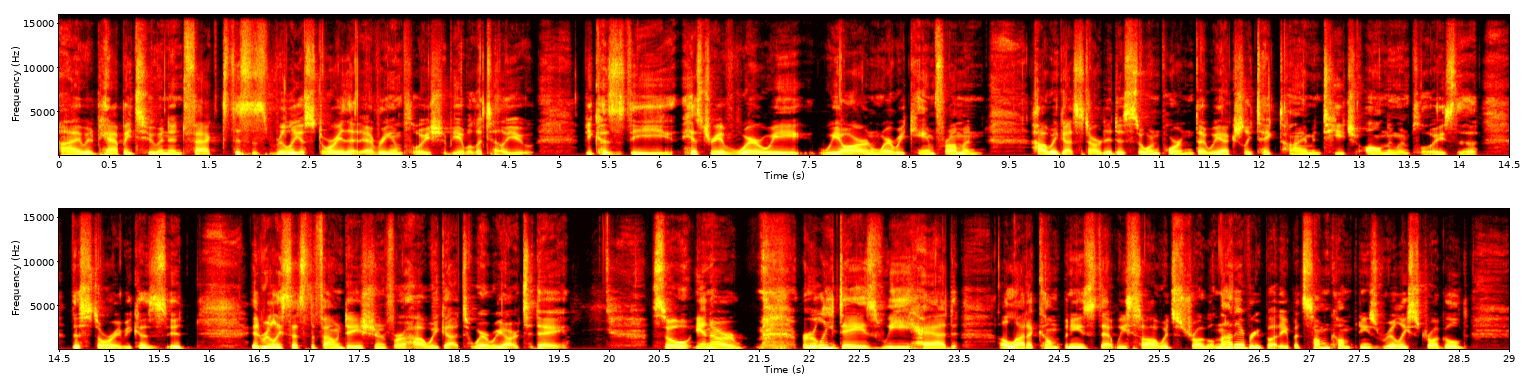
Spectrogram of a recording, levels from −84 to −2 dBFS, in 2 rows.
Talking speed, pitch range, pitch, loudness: 195 wpm, 125-150 Hz, 135 Hz, -16 LUFS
